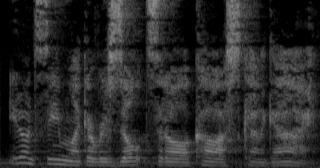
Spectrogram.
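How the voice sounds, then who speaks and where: Low-voiced, authoritative woman commander played by an actress. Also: a little hiss or hum, lightly acted. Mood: curious, measured. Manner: authoritative, measured. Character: commanding female starship commander, cool and direct. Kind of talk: video game dialogue acting.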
